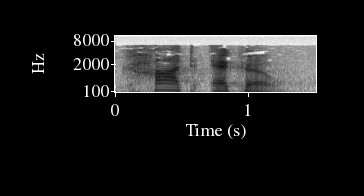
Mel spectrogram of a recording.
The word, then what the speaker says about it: katecho: But the Greek word here is katecho. And katecho is spelled K-A-T-E-C-H-O.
